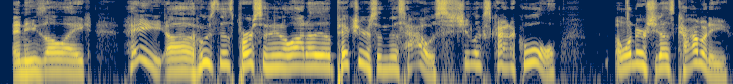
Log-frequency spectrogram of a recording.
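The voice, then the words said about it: Imitates another person's voice. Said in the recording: “That's a really good my parents impression right there.”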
